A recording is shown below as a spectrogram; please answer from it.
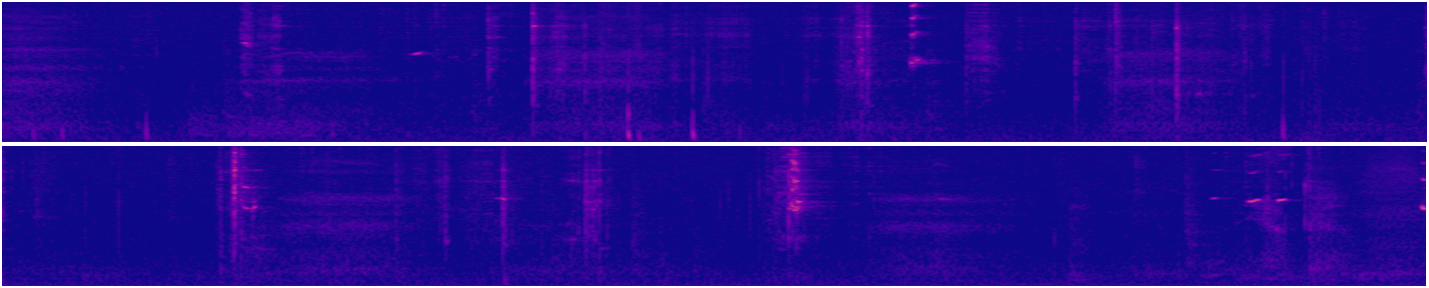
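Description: Faint, scattered clicks and small metal taps of steel scrolling pliers gripping and bending the scroll at the tip of a thin tapered steel rod resting on an anvil. The clicks come irregularly, a little louder around three-quarters of the way through.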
